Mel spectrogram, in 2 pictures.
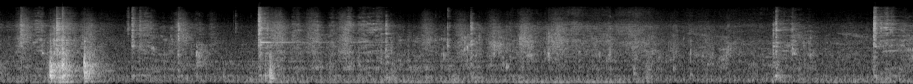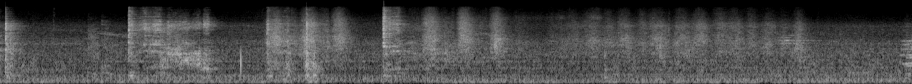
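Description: Pointed gourd and Ganges prawn curry is stirred and fried in a pan, with loud metallic spoon scrapes and clanks against the pan in irregular bursts over a constant low frying sizzle, close up and without talk.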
